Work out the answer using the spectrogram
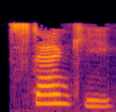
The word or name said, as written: stanky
